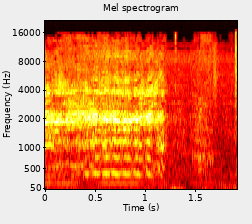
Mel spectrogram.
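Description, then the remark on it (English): A white horse lets out a single loud whinny lasting about a second, its wavering cry sliding down before fading into quieter snorting and movement. “You will ride off on this white horse, Silas.”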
